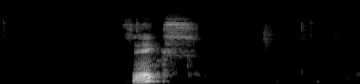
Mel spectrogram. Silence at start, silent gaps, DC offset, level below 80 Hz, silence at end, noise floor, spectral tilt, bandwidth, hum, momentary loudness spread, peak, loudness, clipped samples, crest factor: 1.25 s; none; under 0.1%; -70 dBFS; 1.65 s; -81 dBFS; -4.5 dB/octave; 10.5 kHz; none; 17 LU; -2 dBFS; -21 LUFS; under 0.1%; 24 dB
